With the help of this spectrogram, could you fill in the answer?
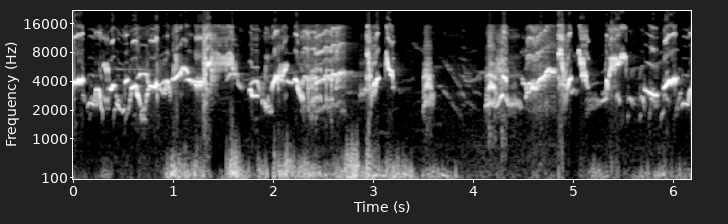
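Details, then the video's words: Caged Oriental magpie-robin in aggressive fighting song: continuous warbled whistles and scratchy notes over a noticeable low rumbling background. "kacer gacor tarung ngotot agresivitas"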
